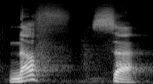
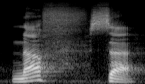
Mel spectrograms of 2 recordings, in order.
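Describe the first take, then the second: Both takes have the same delivery.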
